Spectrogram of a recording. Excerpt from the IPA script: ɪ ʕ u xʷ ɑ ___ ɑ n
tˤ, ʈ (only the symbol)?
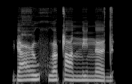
ʈ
